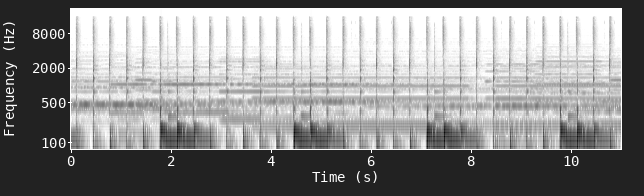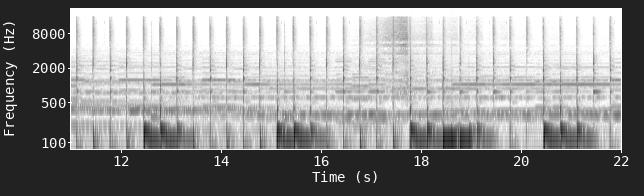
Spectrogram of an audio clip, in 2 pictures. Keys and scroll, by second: 9.6 ctrl+c, 10.1 ctrl+v, 10.3 Return, 11.3 ctrl+c, 11.9 Return, 13.1 Return, 18.6 Return, 21.1 Return.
